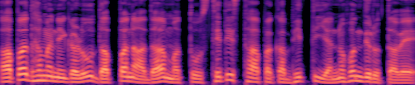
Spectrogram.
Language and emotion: Kannada, neutral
